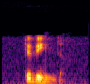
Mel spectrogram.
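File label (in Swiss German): "winter", Alsatian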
